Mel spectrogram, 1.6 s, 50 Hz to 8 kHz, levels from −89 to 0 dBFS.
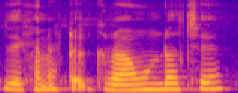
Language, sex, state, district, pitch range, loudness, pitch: Bengali, male, Tripura, West Tripura, 180-200 Hz, -15 LUFS, 185 Hz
